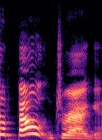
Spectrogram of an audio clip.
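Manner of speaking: very loud, shouted yell. Arguing over whether a book cover counts as a dragon, yelling. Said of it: "Did you have to yell that?".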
